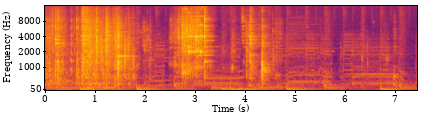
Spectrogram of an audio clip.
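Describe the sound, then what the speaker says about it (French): Ice cubes drop into a glass while a beetroot pickle cocktail is made. Several close, bright clinks and rattles come in bursts, then fade to a few lighter taps. "On remet un peu de glace dans le verre."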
